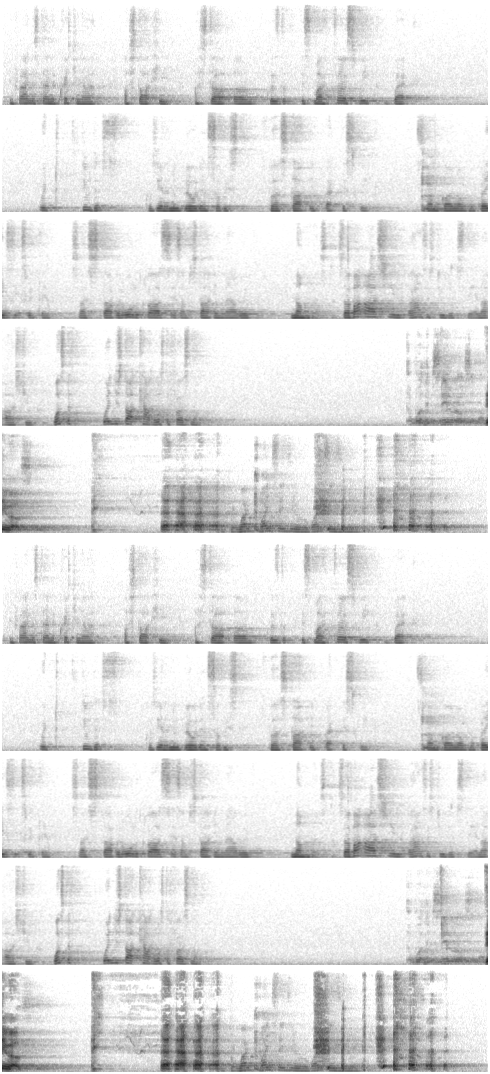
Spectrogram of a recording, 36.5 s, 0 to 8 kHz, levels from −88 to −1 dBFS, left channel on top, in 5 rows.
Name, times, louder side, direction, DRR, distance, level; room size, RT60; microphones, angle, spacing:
voice 1, 0.1-1.5 1.8-2.5 2.9-6.1 7.9-8.0 8.5-9.0 9.5-10.8 11.3-12.8 13.7-15.4 15.6-18.3 18.9-22.4 22.7-23.0 23.4-24.9 32.6-34.5, equal, ahead, 3 dB, 0.4 m, -36 dB
voice 2, 27.9-29.9 32.9-33.0, left 1 dB, 30° left, 3 dB, 1.4 m, -40 dB
voice 3, 29.1-29.5 30.5-30.7 31.5-32.5 33.8-34.1 34.8-35.9, right 6 dB, 75° right, 16 dB, 0.3 m, -23 dB
16.5 x 12.5 x 4.9 m, 2.2 s
head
